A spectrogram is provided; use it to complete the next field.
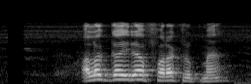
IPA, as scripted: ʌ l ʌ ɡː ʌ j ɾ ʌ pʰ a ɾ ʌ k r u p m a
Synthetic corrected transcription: ʌ l ʌ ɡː ʌ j ɾ ʌ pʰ ʌ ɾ ʌ k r u p m a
